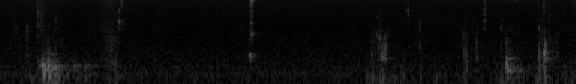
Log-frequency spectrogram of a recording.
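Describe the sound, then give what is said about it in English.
Someone drinking water: a handful of soft gulps and swallows at irregular intervals, each short and muffled, with quiet pauses between and no talking. “Water break. Sorry about that.”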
